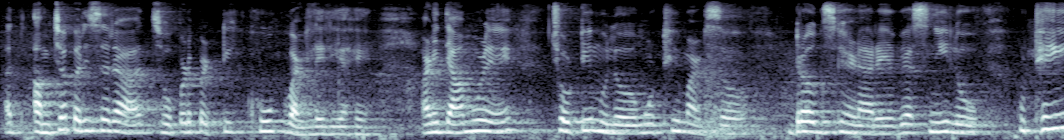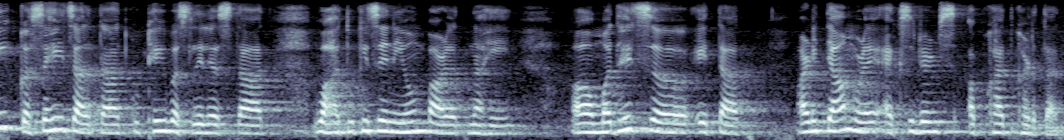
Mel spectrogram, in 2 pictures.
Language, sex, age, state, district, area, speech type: Marathi, female, 60+, Maharashtra, Mumbai Suburban, urban, spontaneous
